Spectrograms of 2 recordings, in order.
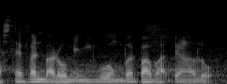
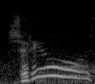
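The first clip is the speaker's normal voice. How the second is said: high, insistent. Retold or imitated. Insists to the neighbour.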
